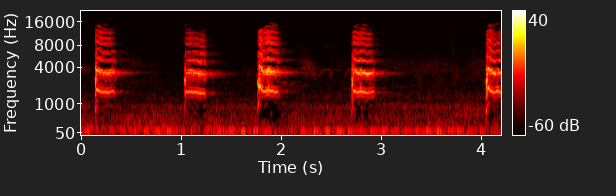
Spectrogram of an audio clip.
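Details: Pet rose-ringed parakeet giving loud harsh squawks, five short raspy calls spaced roughly one second apart, each dropping slightly at the end, over quiet low hum.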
